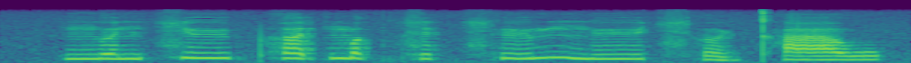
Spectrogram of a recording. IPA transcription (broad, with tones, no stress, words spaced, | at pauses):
ŋɵ˨nt͡syː˧pʰɐ˧t̚ mɐ˧k̚t͡sɵ˨t̚t͡sʰyː˨˥m ŋyː˨˧t͡sʰɵ˨˩ɥ kʰaː˨w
